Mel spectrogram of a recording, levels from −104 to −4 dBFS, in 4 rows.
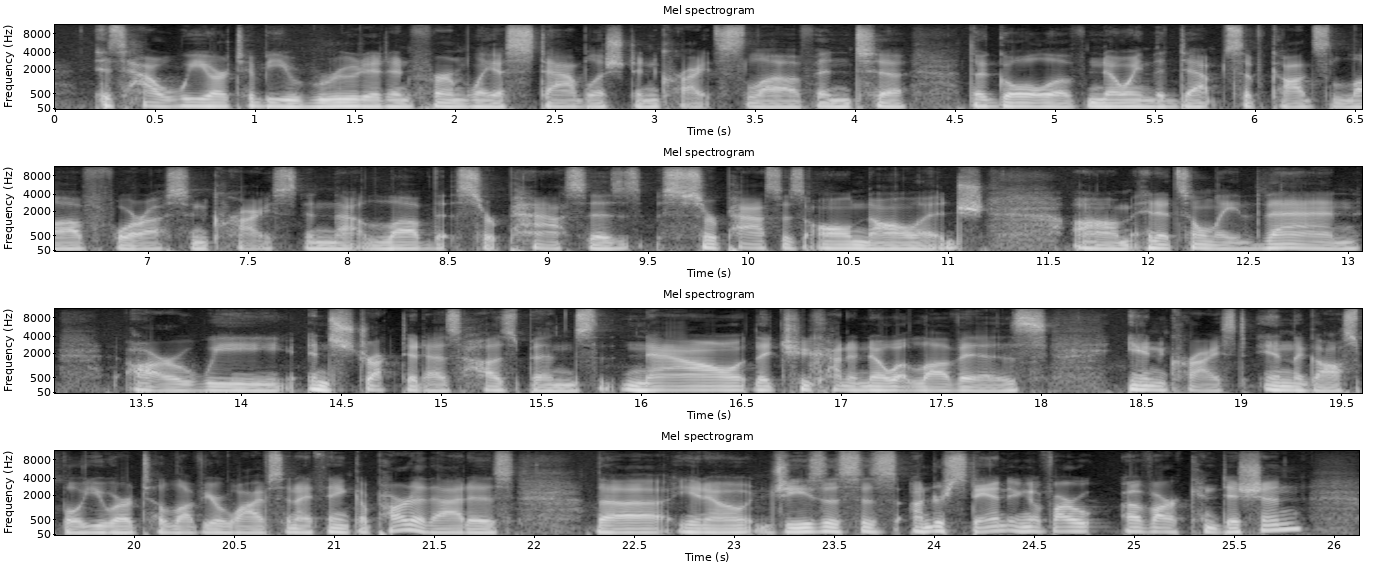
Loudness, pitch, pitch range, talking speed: -25 LUFS, 100 Hz, 90-110 Hz, 195 wpm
